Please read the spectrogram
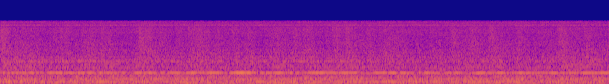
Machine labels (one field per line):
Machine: slide rail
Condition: normal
